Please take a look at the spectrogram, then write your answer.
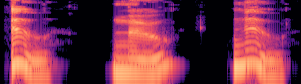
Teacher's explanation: Back in American English, we were starting this vowel with the same vowel as as in put. For RP, you'll be starting higher and further forward in your mouth.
